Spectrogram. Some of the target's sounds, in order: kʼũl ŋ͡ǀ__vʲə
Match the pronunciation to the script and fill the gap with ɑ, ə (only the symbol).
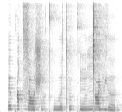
ɑ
